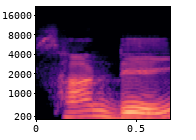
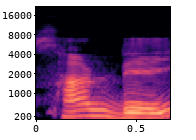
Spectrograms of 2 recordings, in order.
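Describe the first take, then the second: Both takes have the same delivery.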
